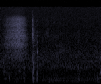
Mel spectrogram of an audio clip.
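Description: Near silence, with a brief faint hiss and a single click near the microphone about half a second in.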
